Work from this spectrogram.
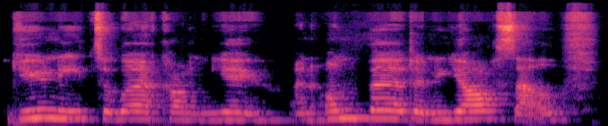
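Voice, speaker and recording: A woman giving a spontaneous live tarot reading in a halting, reassuring, conversational way, with a slightly hoarse voice. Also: medium pitch, fairly even intonation, darkish tone. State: hoarse after long talking. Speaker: tarot reader hosting a live stream. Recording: roomy, echoing room sound.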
